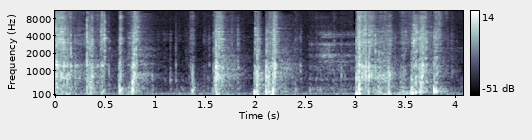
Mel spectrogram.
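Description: Wooden utensil drawer being slid out of a wooden camp kitchen box, its metal cooking utensils rattling inside: a string of irregular sharp knocks and clatters, the loudest about a second and a half, two and three seconds in.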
